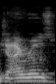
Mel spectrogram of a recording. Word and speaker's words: Gyros: it's the only word it's the only Greek derived word that starts with g y r o that we don't pronounce with a soft G um yeah I'm not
